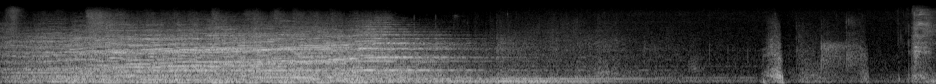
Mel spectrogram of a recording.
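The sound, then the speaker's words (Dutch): A thick, steady wash of loud sound fades out, followed by a handful of scattered, sharp hand claps near the end, irregular and fairly faint, with no talking. “Daar, daar hebben dus waarschijnlijk mensen geklapt.”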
